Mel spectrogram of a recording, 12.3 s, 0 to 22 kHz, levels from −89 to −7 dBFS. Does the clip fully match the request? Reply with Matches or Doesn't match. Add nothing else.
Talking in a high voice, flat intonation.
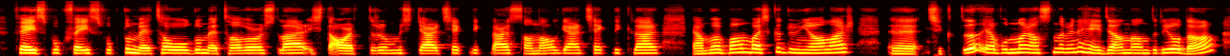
Matches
